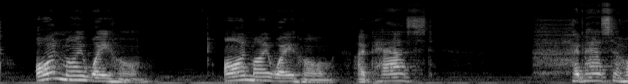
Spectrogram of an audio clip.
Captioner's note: sighs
